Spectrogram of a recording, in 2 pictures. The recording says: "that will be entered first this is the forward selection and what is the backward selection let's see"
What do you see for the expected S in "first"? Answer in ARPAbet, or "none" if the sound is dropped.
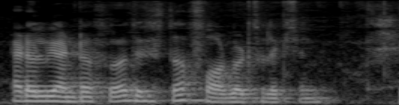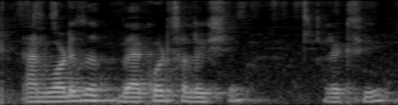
none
